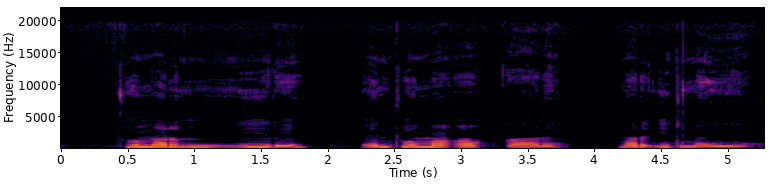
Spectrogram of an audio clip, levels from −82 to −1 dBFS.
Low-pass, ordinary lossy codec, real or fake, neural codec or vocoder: 19.8 kHz; none; real; none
